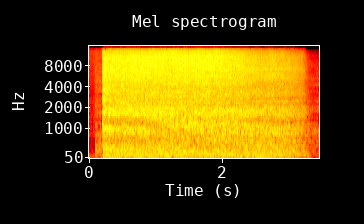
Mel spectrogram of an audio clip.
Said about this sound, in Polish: posłuchajmy może takiego króciusieńkiego nagrania, które mimo tych wielkich emocji, które towarzyszyły mojemu udziałowi w locie w sobotę, udało mi się parę nagrań tam właśnie w balonie na wysokości 400 metrów zrobić.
